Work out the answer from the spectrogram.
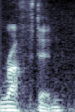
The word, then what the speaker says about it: Rutherford: Also, speaking of it's spelled Rutherford, but they pronounce it Ruffton.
